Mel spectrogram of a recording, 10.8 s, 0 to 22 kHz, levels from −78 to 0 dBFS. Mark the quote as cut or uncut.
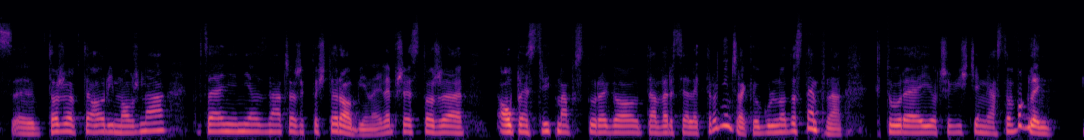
uncut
